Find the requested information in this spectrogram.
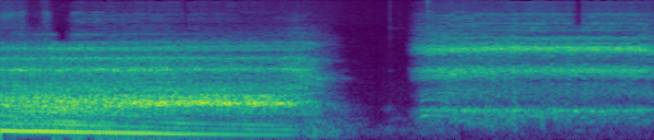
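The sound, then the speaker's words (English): Loud, close breathing into a microphone: a long airy breath, a short silent pause, then another steady rushing breath, with no speech. “it's just every time you breathe in, we can hear it.”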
